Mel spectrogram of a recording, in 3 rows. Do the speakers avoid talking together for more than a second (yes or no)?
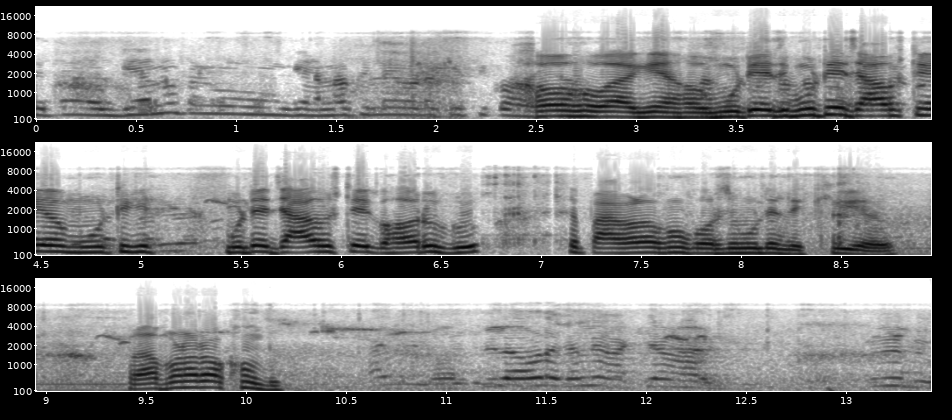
no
